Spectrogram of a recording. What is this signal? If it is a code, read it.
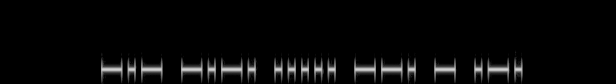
Morse code, heard as a keyed tone, about 19 wpm, 700 Hz. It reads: KC5GTR
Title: Speed Racing - USA 2x3 Call Signs 15wpm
